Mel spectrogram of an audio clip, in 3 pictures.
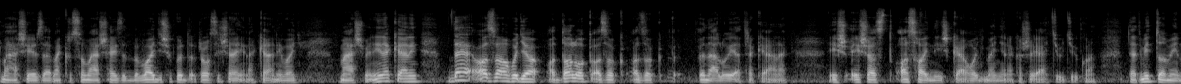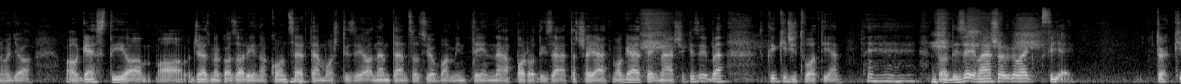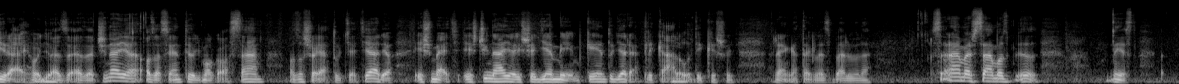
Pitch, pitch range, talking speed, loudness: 110 Hz, 95-130 Hz, 195 wpm, -23 LUFS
